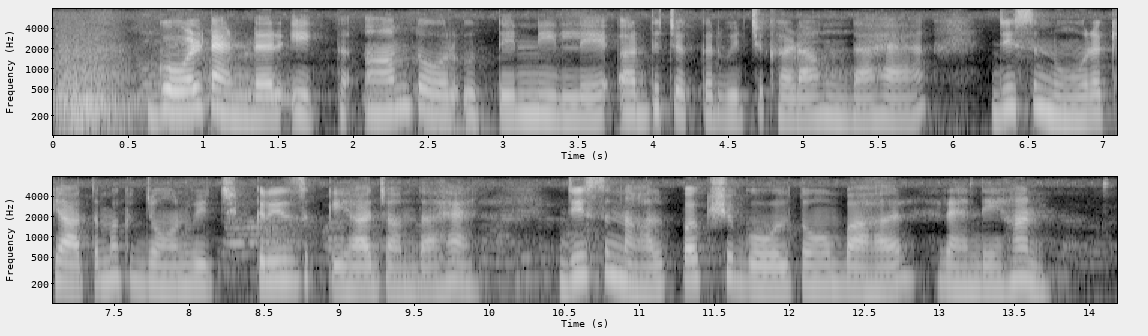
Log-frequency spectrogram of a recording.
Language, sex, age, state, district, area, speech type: Punjabi, female, 18-30, Punjab, Pathankot, rural, read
